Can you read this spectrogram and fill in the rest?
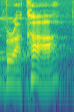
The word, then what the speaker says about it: barakah: Now that blessing comes from the word barakah. The accent is on the last syllable.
